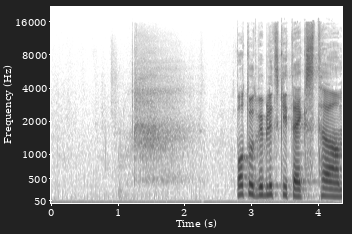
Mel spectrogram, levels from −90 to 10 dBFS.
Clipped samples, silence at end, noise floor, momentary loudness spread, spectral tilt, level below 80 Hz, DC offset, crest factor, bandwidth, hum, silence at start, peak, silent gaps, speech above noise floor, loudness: under 0.1%; 0 s; -61 dBFS; 21 LU; -4 dB/octave; -68 dBFS; 0.2%; 20 dB; 17 kHz; none; 1.25 s; -2 dBFS; none; 44 dB; -18 LUFS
